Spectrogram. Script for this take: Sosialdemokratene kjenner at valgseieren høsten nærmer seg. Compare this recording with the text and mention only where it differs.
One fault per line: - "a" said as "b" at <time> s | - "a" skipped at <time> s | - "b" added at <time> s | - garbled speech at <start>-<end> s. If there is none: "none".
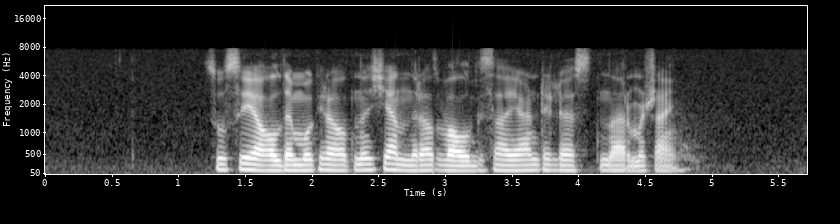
- "til" added at 3.7 s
